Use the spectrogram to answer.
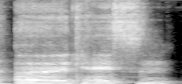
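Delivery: usual speaking voice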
